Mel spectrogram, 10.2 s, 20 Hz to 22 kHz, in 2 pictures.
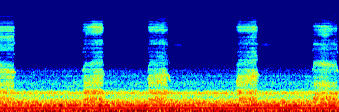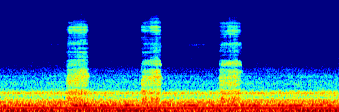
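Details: Courting wild barn owls in a research nest box after rearing three young: a regular series of eight short, raspy screeches roughly every 1.2 seconds, over constant low hum.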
